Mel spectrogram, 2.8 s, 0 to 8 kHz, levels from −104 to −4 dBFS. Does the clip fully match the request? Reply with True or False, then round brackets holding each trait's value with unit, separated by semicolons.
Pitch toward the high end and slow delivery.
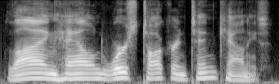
False (130 Hz; 130 wpm)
